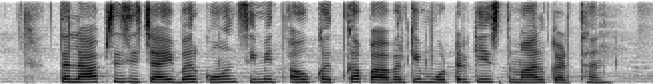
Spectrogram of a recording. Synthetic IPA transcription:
t̪ɐlaːpses̬ɐt͡ʃːaːibɐɾkɔːnsɪmɪt̪ʰɐʊkɐt̪kapaːʋəɾkemoːʈəɾkeɪst̪eːmaːlkɐɾt̪ʰən

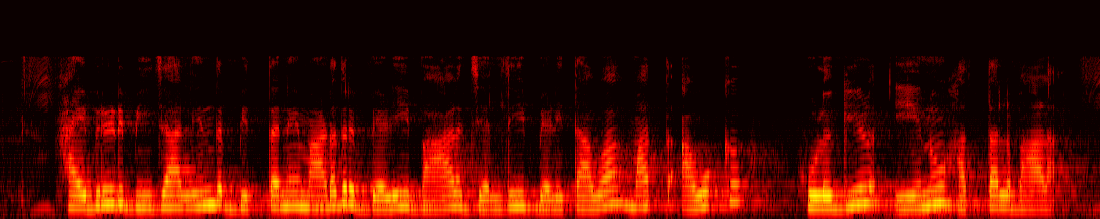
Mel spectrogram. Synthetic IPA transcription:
hɐjbɾiɖbiːd͡ʒaːlind̪ɐbit̪ːɐnemaːɽud̪ɾebeɭibʱaːɭɐd͡ʒeld̪ibeɭit̪aːʋɐmɐt̪ːɐwk | huɭuɡiɭeːnuːɦɐt̪ːɐlːɐbʱaːɭɐ̰

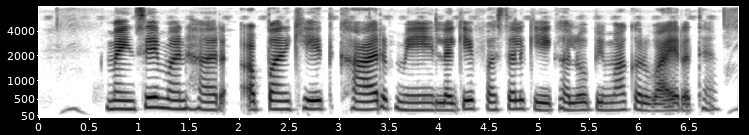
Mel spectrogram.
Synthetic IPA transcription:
mɛ̃ɪnsemənɦəɾə̰pənkʰeːt̪kʰaːɾmẽləɡefʰəsəlkeɡʱɐlõbimakəɾwaːeɾət̪ʰɦɛ̃ː

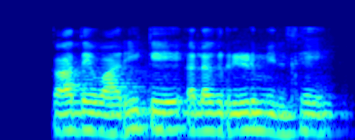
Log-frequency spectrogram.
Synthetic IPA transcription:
kaːd̪eːʋaːɾikeələɡɾiːɽmɪlt̪ʰeː

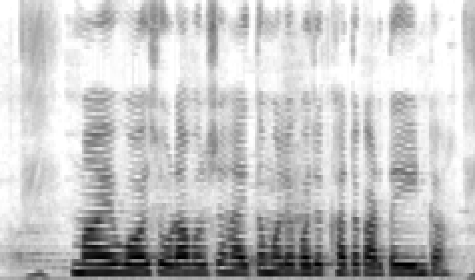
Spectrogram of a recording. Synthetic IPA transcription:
majʋəjsoɽaʋəɾʂeɦajt̪əməlebəd͡zət̪̚kʰat̪əkaɽt̪əjeinka

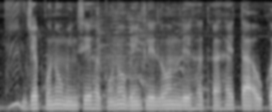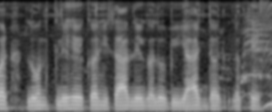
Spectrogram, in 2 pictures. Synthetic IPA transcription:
d͡ʒəb̚koːnomɪnseɦɐɾkoːnobẽːŋkleloːnleɦət̪ʰɦɛt̪aʔʊkəɾloːnlekəɾɦɪsaːbleːɡəlobijaːd͡ʒd̪əɾləɡeː

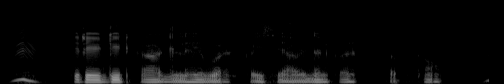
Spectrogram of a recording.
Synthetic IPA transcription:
kɾeɖiʈkaːɾlebəkə̰isea̰ʋḛd̪ənkəɾ | səkt̪ɦõ

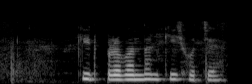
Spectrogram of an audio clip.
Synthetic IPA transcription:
kiʈpɾoband̪ʱonkit͡ɕʰhotːɕʰe

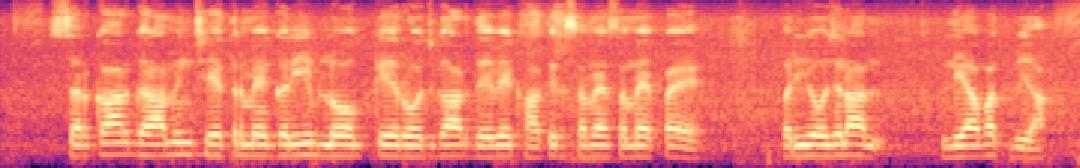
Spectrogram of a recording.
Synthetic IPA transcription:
səɾkaːɾɡɾaːmiːnkʰeːt̪ɾəmẽɡəɾiːbloːɡkeɾoːd͡ʒɡaːɾd̪eːʋekʰaːt̪ɪɾsəməjsəməjpə | pəɾɪjoːd͡ʒna | lɪjaːʋət̪bɪjaː

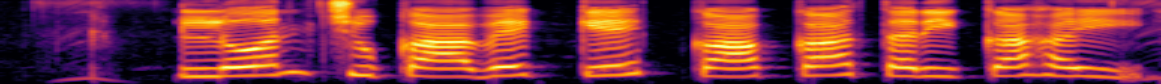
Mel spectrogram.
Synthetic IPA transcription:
lont͡ʃukabekːekakat̪əɾiːkaɦəi

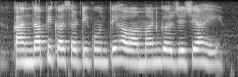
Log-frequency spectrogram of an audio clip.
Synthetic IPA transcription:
kãnd̪apikasaʈiːɡoɳt̪eɦəʋamanɡəɾd͡ʑet͡seaɦe

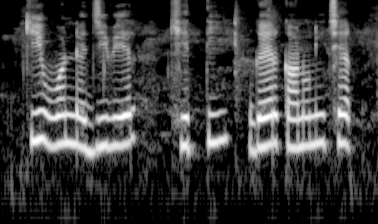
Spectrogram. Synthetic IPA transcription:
kiʋənːəd͡ʒiʋeːɾ | kʰeːt̪iɣɛːɾkaːnuːnit͡ʃʰe

